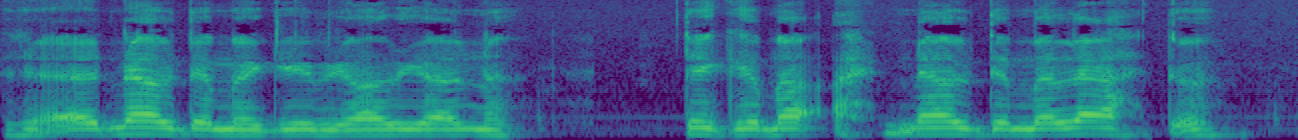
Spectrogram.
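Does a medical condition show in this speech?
Yes: cerebral palsy; from birth, hypoxia when stuck on mother's tailbone during delivery, mainly mobility impairment, limits movement, speech; Nigerian assistant acts as hands for 7 years, turns book pages, helps make sign of cross; somewhat unclear, self-described.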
